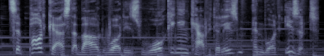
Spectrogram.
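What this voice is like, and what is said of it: Italian accent. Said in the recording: “You are from Italy. ... my name and accent ... the accent, I think, is pretty revealing.”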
